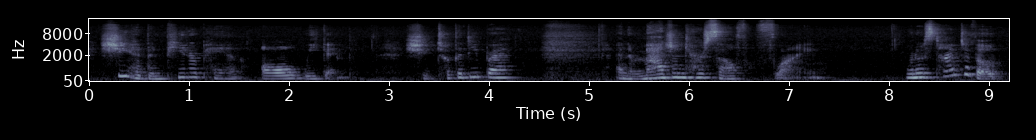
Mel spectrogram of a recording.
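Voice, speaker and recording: An American woman, a kindergarten teacher, giving a read-aloud lesson to young children in simple, deliberate phrases with repetition. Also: medium pitch, darkish tone. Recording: roomy echo, distant mic, faint noise.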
